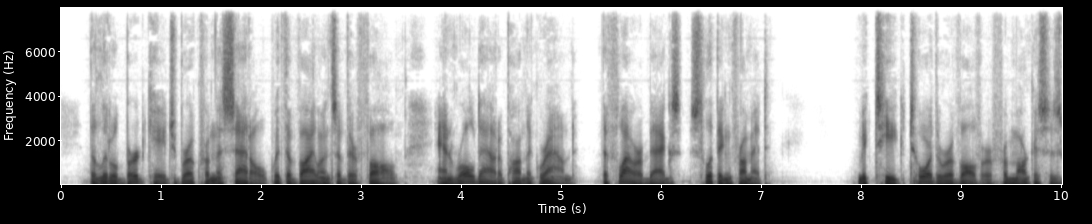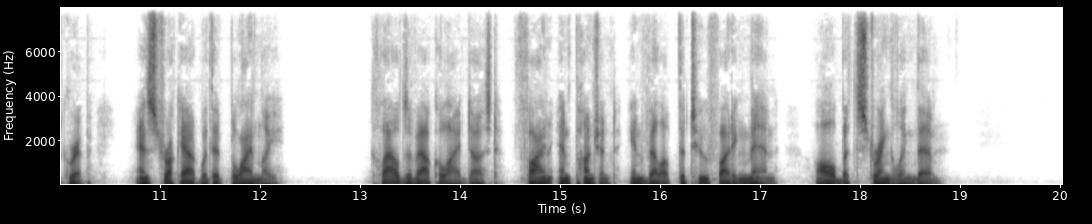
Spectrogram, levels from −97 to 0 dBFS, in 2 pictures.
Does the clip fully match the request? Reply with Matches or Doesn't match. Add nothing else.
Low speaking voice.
Matches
